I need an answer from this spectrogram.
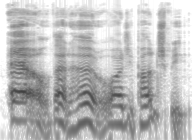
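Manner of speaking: put-on high whiny yelp of a kid; mock hurt. Punched schoolkid complaining, high mock whine. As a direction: play the punched kid, hammed-up. Acted victim after punch.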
